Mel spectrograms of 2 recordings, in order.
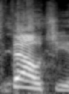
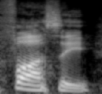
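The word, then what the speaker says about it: Fauci: offense william but like yeah yeah um it's pronounced shut up nick it's not it's fouchy it's not fosse um but anyway um walked away for one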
